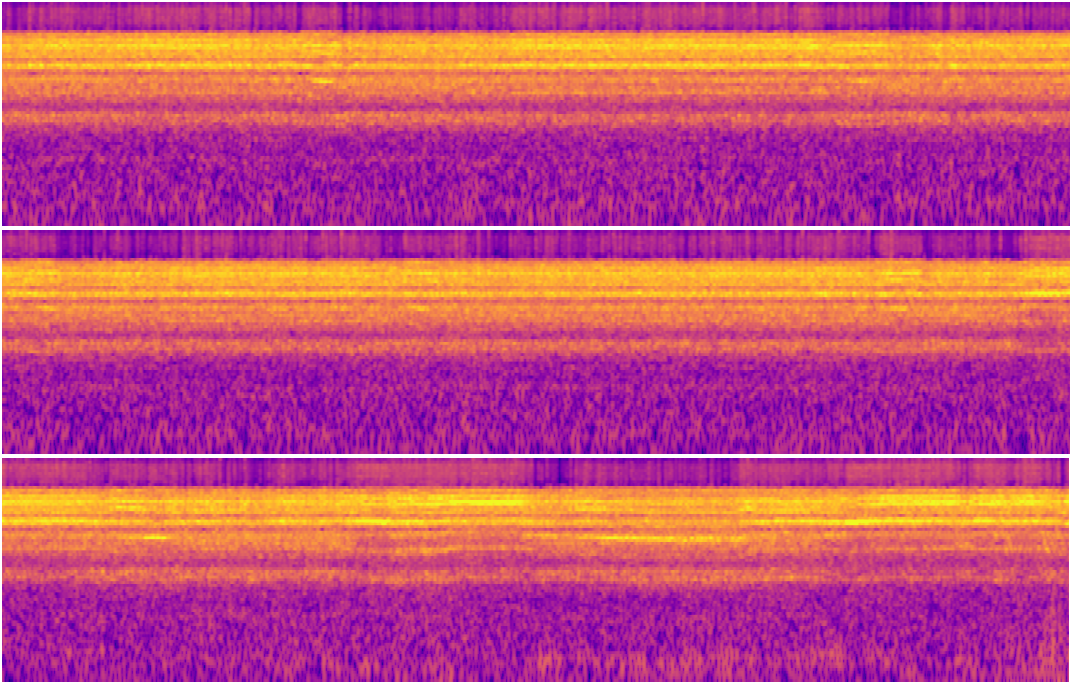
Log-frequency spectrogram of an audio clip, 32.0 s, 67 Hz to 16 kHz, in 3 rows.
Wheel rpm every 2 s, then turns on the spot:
230, 230, 230, 230, 230, 230, 230, 230, 230, 230, 230, 230, 230, 220, 220, 230.
none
